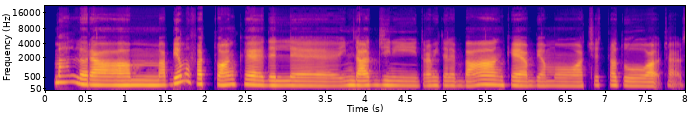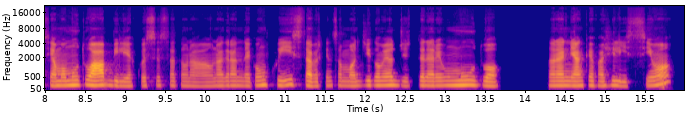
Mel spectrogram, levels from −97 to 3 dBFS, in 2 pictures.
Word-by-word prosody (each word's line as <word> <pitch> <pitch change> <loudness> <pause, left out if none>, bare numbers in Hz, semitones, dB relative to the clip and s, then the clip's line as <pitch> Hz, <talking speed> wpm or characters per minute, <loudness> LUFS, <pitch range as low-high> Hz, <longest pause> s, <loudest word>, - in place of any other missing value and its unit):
Ma, 285 0 +1
allora, 185 -9 +6
uhm, 185 0 +1
abbiamo 250 - +3
fatto 220 -4 0
anche 195 0 +5
delle 170 -2 -1
indagini 175 -1 0
tramite 165 +1 -6
le 165 -1 -5
banche, 180 +1 +4
abbiamo 160 -1 -3
accettato 165 -1 -5
a 155 0 +3
cioè - - -12
siamo 170 0 -5
mutuabili, 180 -3 +2
e 155 - -12
questa 165 0 -15
è 170 - -16
stata 165 -1 -17
una 150 -1 -11
una 160 +1 -10
grande 165 -1 -10
conquista 180 0 -6
perché, 160 +1 -10
insomma, 165 -1 -11
oggi 165 +2 -11
come 175 +1 -5
oggi 175 -2 -8
ottenere 165 +1 -8
un 175 +1 -7
mutuo 175 -4 -5 0.6
non 165 0 -5
è 170 - +1
neanche 170 0 -3
facilissimo. 170 - -7
170 Hz, 140 wpm, -22 LUFS, 165-185 Hz, 0.6 s, allora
